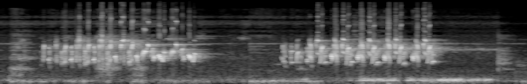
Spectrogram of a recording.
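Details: Yellow-vented bulbul in rapid, lively 'ropel' singing, used to stir quiet bulbuls into song: two bursts of dense, chattering warbled notes, each about two seconds long, separated by a short pause, with a low hum underneath.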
